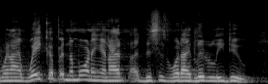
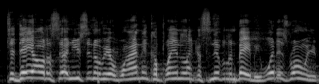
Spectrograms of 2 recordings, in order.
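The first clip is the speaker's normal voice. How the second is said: raised, scolding voice; scolding God; 6 semitones higher, faster than usual. Pretend. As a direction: tell him off like a fed-up father.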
